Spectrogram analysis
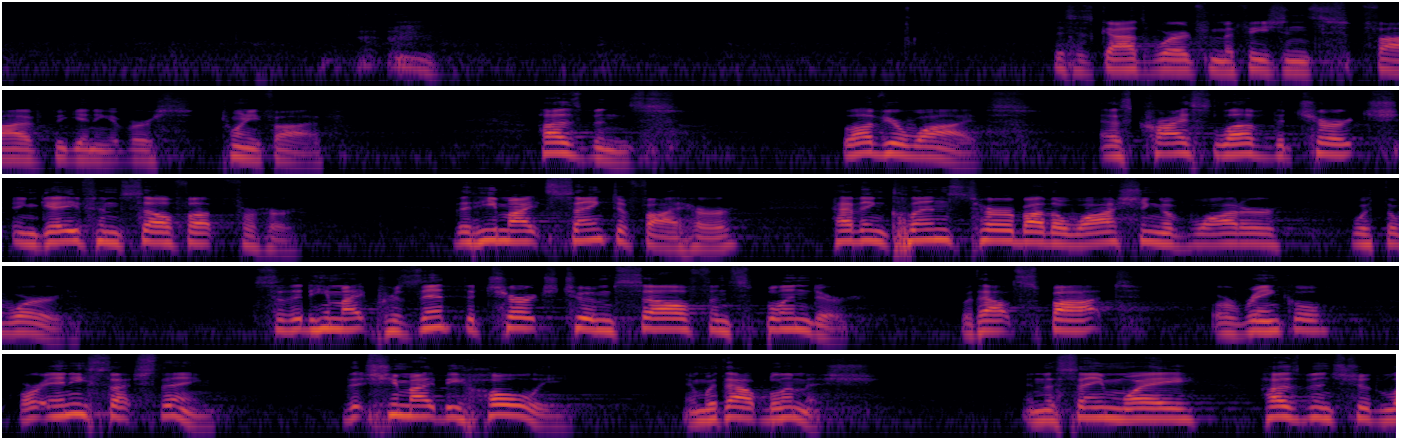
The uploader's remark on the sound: At Redeemer Presbyterian Church in Charleston, SC, on Sunday, June 23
